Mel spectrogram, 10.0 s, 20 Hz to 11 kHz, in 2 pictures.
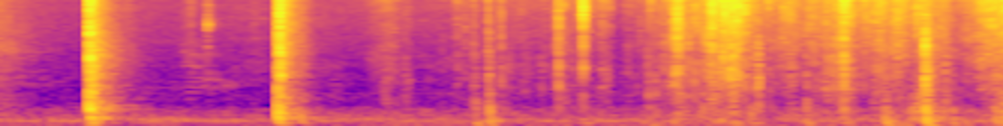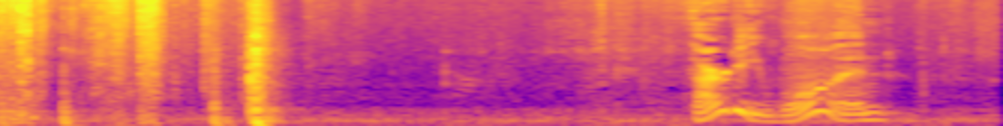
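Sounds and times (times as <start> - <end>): wrapper tearing and crinkling: 2.6 - 6.2.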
